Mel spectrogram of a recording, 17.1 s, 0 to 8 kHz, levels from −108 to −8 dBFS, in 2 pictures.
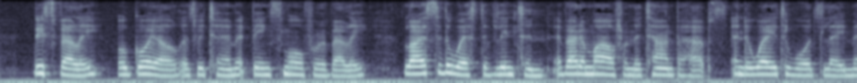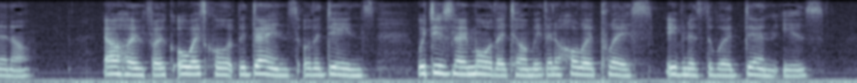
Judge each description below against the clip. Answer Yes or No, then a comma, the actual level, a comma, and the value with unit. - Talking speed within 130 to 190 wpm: No, fast, 205 wpm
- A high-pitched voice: Yes, high, 200 Hz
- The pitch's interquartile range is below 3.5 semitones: Yes, narrow, 2.6 semitones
